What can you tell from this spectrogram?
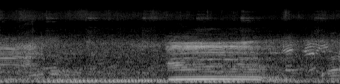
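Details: Hallikar cattle at the large Jodugatte cattle market in Turuvekere taluk. One loud, steady, low moo lasts about a second midway, with people talking around it before and after.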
